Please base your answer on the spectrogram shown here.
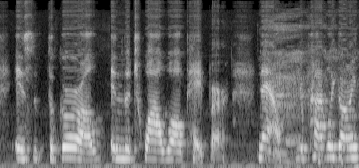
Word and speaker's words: toile: It's not toilet wallpaper, no. It's toile wallpaper. And I'm sure many in your audience know what toile is. Yes, I researched. Yes, toile is that incredible artistic fabric and wall covering.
